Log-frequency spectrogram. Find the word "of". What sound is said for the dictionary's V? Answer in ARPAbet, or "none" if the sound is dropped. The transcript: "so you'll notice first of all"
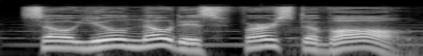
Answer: V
